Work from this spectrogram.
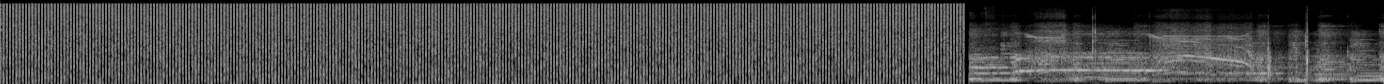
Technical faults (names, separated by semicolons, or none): compressed stream played as audio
